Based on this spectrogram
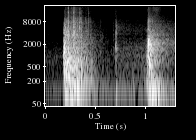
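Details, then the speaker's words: Nissan Silvia S15 door after full soundproofing with STP damping material on the inner and outer door skins and the door card: two closes, each a single deep, short thunk with no rattle or tinny ring; solid, premium-sounding door. "is just a fantastic, yeah. It's just it sounds like a really premium cars when you when you opening your Nissan Silvia."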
